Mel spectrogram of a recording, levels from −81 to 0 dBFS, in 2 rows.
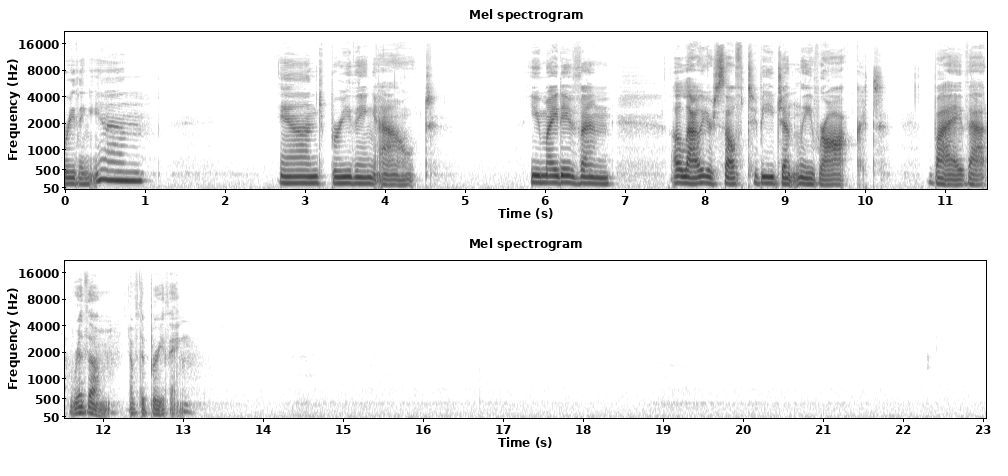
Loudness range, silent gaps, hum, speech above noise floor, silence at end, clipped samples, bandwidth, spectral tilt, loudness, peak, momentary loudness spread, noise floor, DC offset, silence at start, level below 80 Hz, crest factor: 10 LU; none; none; 42 dB; 9.95 s; under 0.1%; 17 kHz; -5.5 dB/octave; -27 LUFS; -6 dBFS; 16 LU; -68 dBFS; under 0.1%; 0 s; -64 dBFS; 24 dB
